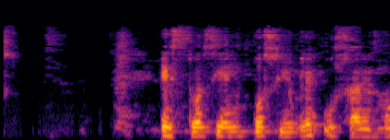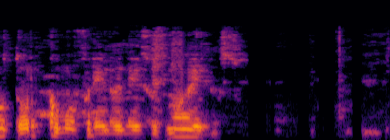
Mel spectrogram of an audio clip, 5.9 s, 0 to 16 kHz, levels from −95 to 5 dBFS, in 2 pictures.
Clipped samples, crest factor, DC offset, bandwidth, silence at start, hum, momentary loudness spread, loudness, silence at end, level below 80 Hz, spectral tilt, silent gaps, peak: under 0.1%; 22 dB; under 0.1%; 7.8 kHz; 0.05 s; none; 9 LU; -23 LUFS; 1.15 s; -62 dBFS; -6 dB/octave; 0.17-0.25 s, 0.70-0.83 s; -2 dBFS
